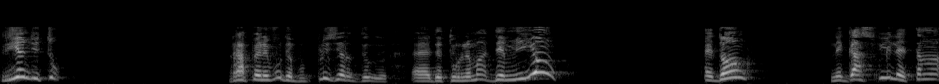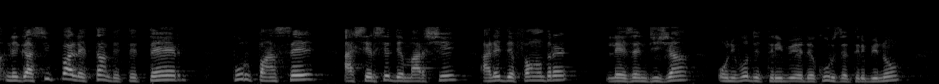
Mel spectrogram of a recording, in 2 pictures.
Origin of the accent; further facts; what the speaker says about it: Lubumbashi, Haut-Katanga, DR Congo; Moi, je suis de Lubumbashi.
